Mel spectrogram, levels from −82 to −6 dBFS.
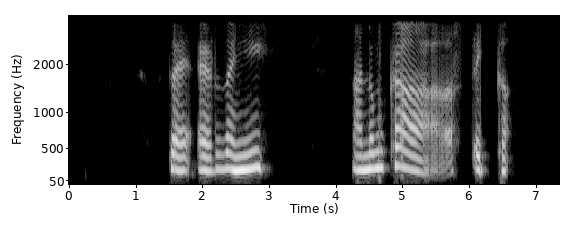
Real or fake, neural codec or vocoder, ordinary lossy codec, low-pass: fake; codec, 16 kHz, 4 kbps, X-Codec, HuBERT features, trained on LibriSpeech; AAC, 32 kbps; 3.6 kHz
